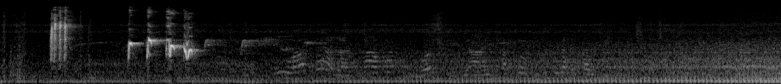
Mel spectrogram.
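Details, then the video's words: Stripe-throated bulbul in the morning: after a sharp click, a brief run of four quick, bright warbled notes, followed by a low background murmur that grows steadily louder. "เสียงนกดอกแตงEp.142 กินกาแฟฟังเสียงนกต่อเจ้าตัวเล็กยามเช้า(Stripe-throated Bulbul)"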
